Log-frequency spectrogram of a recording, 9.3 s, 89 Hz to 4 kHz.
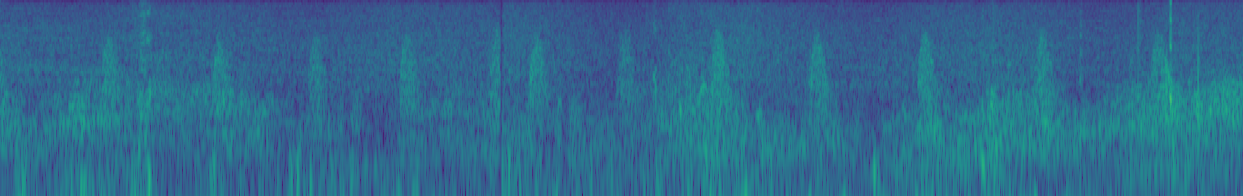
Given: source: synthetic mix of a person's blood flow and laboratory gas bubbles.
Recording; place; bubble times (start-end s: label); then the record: Doppler ultrasound of blood flow; subclavian vein
1.00-1.17 s: bubbles
4.87-4.93 s: bubbles
5.01-5.36 s: bubbles
7.33-7.53 s: bubbles
8.08-8.13 s: bubbles
8.46-8.63 s: bubbles
8.71-8.99 s: bubbles
From the record:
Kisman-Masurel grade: 122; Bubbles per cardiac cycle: 1 to 2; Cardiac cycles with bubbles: 10 to 50%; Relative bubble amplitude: moderate (0.250 to 0.450); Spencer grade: 2 (many but less than half of the cardiac periods contain bubble signals, singularly or in groups); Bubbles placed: anywhere in the cardiac cycle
